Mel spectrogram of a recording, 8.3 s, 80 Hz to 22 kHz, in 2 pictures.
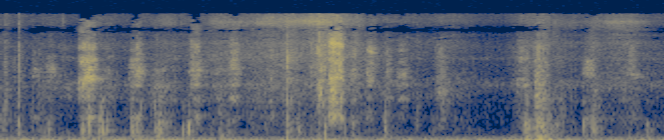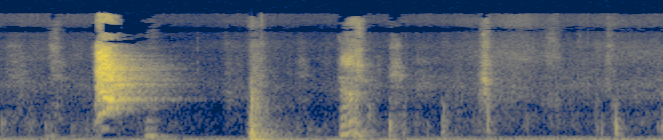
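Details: Ollie, a 10-week-old female Shetland Sheepdog puppy, explores new things indoors. She gives a single sharp, bright bark midway, with a softer yap after it, amid small clicks, taps and movement noises in a quiet room with a low hum.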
